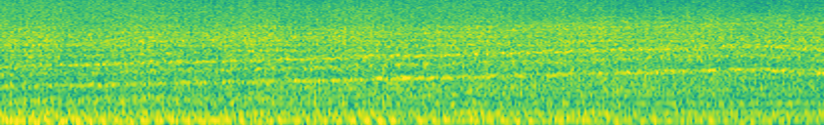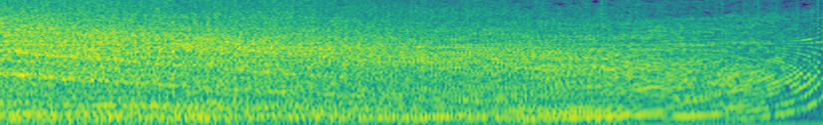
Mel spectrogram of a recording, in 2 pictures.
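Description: Tech trance music in a breakdown: a synth sweep rises in pitch and then falls back, while the bass and beat thin out in the second half. It ends in a sharp pitch-bending sweep.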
